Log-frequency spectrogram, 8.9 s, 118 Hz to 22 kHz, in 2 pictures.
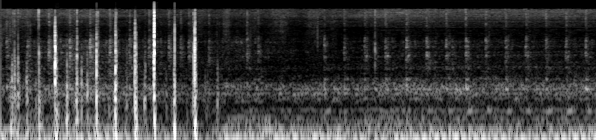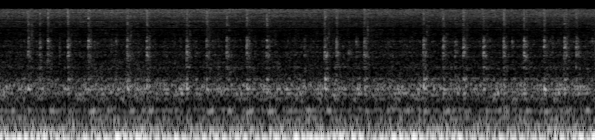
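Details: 1994 Chevrolet Camaro LT1 V8 after start-up, settling into a choppy idle with an irregular stumbling beat: a misfire caused by a spark plug wire burnt through, fixed by rerouting the wires.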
